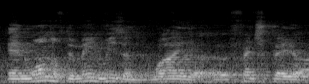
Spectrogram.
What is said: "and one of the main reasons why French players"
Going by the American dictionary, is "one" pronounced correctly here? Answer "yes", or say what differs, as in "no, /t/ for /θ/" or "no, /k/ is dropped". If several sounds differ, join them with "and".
yes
